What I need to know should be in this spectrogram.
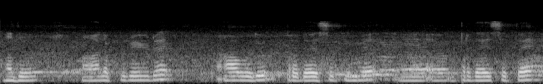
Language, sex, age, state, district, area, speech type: Malayalam, female, 45-60, Kerala, Alappuzha, urban, spontaneous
